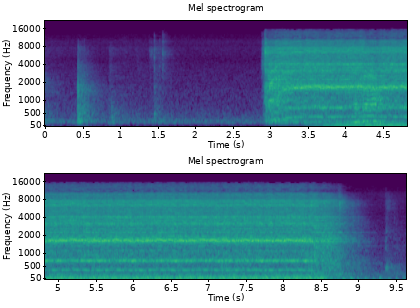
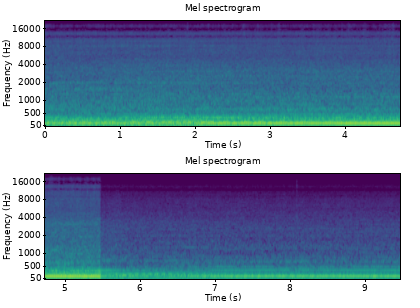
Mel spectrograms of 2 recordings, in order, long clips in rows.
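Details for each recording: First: 1986 Toyota Corolla AE86, parked since 2010, with a freshly charged battery fitted: about six seconds of steady starter whirring at constant speed that never fires; it cranks but won't start. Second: 1986 Toyota Corolla AE86, parked since 2010, running after its spark plugs were cleaned, coolant temperature coming up: smooth, steady idle, a little high, with no knocks or misses; runs good.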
